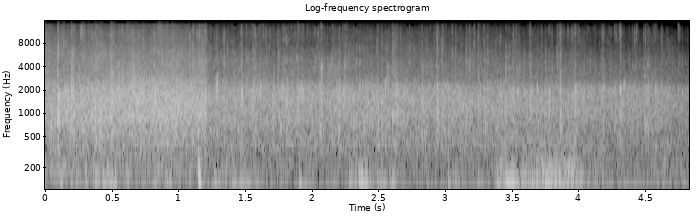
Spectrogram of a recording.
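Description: An audience in Leipzig applauds a speaker from the Open Knowledge Foundation before a talk on international taxation, a dense wash of many hands clapping that starts strong and gradually thins out over about five seconds, with faint crowd murmur underneath.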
